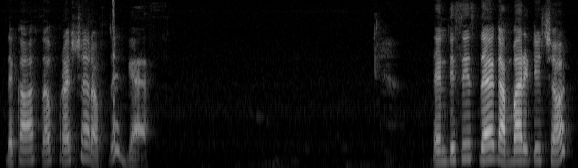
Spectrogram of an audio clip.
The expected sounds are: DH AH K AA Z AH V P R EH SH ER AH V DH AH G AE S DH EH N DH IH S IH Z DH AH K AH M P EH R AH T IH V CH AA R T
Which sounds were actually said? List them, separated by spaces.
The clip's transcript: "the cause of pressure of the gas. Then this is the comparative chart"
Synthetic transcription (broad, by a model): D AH K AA S AH V P R EH SH ER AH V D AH G AE S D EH N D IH S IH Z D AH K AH M B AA R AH T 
